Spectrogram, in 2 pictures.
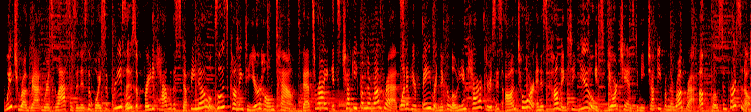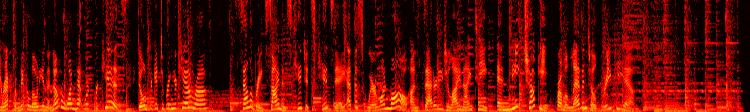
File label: english american animation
